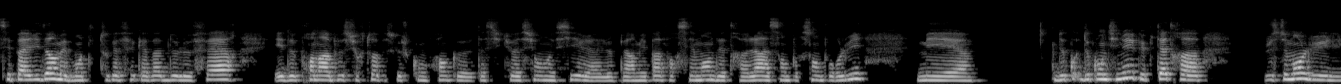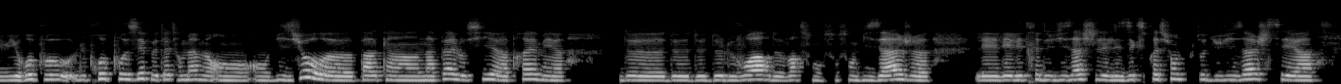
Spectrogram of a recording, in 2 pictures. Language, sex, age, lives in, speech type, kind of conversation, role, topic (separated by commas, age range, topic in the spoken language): French, female, 40-44, France, conversation, advice, advisor, Comment gérer un conflit avec un ami proche après un malentendu ?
